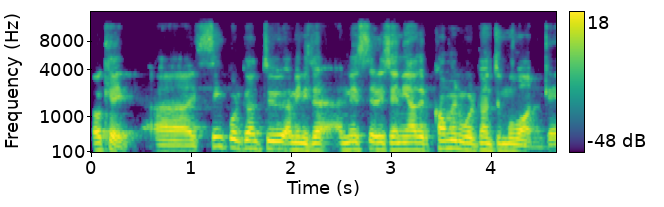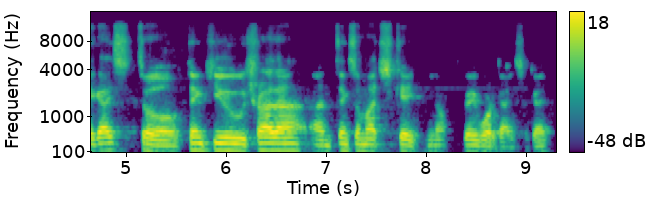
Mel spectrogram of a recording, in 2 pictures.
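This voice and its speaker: A man's voice: medium pitch, fairly quick, few pauses, warm tone. A man running an online student review, casually thanking people and moving to the next presenter. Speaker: studio advisor. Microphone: video call.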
